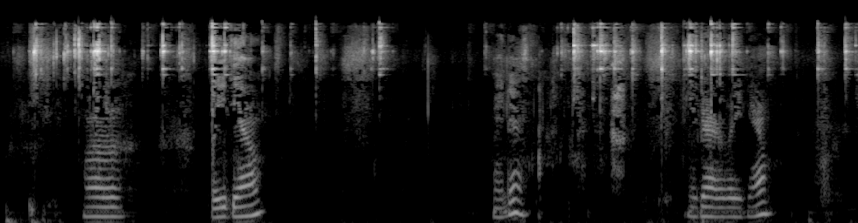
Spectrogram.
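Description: A small dog's paws scuffle on a carpet.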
